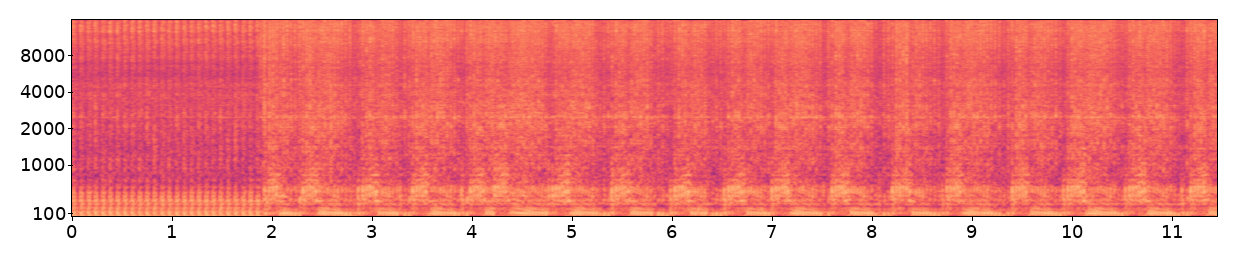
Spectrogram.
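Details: 1999 Honda 400EX freshly rebuilt, first start with choke on: smooth single-cylinder idle with repeated quick throttle blips rising and falling cleanly during break-in; sounds really good, no smoke.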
